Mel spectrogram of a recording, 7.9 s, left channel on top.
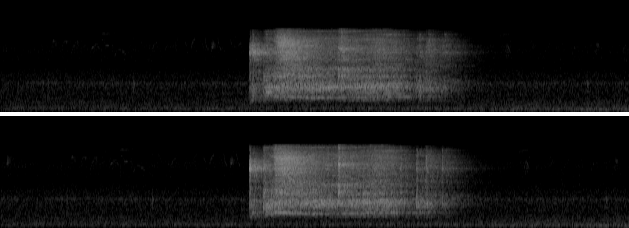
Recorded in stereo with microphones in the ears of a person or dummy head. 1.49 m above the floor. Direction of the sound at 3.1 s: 25° right (ahead or behind).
